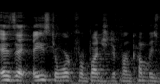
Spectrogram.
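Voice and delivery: ordinary delivery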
